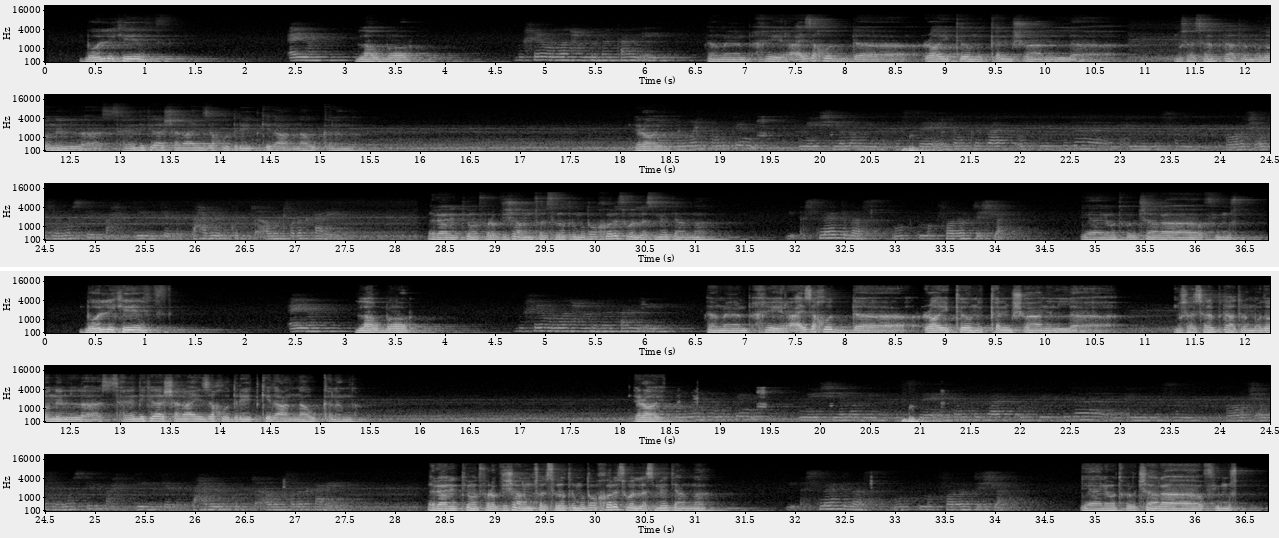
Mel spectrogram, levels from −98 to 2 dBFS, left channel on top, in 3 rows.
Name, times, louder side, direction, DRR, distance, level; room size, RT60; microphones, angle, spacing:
voice 1, 0.3-1.1 3.1-3.7 6.6-10.7 11.3-15.4 18.1-18.5 20.8-21.0 28.3-31.2 34.9-36.4, right 5 dB, 70° right, 15 dB, 0.4 m, -26 dB
voice 2, 2.4-2.8 4.7-6.2 18.4-19.4 19.8-27.5 31.9-34.1, left 1 dB, 40° left, 1 dB, 0.8 m, -42 dB
sound 1, 10.8-28.2, left 2 dB, 90° left, 0.7 m, -49 dB
8.6 x 8.3 x 4.7 m, 1.3 s
head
